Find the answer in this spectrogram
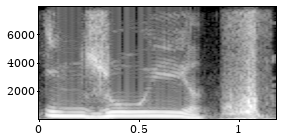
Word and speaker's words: inZOI: Actually, ça se prononce enjoy.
